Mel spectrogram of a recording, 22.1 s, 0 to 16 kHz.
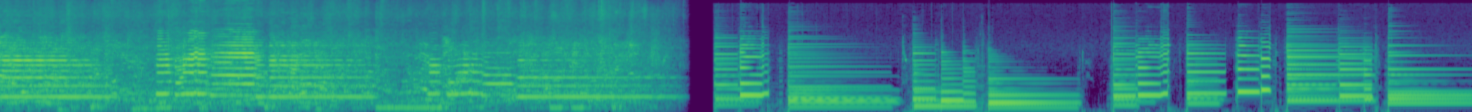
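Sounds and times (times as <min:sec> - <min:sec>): plucked chords ringing: 0:00.0 - 0:13.9.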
